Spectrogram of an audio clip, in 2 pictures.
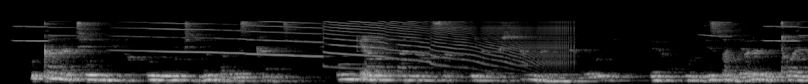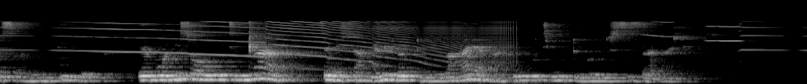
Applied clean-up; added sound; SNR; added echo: none; Squeak; 16 dB; reverberation time 0.9 s.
